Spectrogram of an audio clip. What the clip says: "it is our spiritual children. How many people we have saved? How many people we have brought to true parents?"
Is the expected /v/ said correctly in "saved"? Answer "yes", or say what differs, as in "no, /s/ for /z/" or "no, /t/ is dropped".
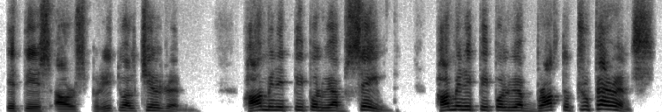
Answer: yes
